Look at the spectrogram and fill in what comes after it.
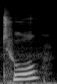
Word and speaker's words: tulle: Oh, that's called tulle? I didn't know that. – It's actually called tulle. – Oh, how do you spell that? – T-U-L-L-E.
